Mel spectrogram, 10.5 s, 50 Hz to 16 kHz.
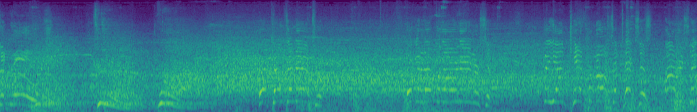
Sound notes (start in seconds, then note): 3.2 crowd cheering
